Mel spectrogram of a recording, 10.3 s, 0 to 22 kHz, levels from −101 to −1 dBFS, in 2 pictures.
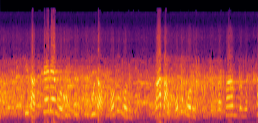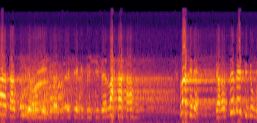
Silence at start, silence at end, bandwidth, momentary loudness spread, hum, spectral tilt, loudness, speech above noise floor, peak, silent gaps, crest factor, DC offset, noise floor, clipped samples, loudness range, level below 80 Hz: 0 s; 0 s; 16 kHz; 13 LU; none; -3 dB/octave; -15 LUFS; 20 dB; 0 dBFS; none; 16 dB; under 0.1%; -36 dBFS; under 0.1%; 3 LU; -56 dBFS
